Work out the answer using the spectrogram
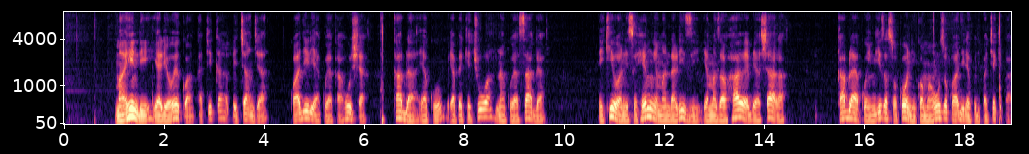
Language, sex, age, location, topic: Swahili, male, 25-35, Dar es Salaam, agriculture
